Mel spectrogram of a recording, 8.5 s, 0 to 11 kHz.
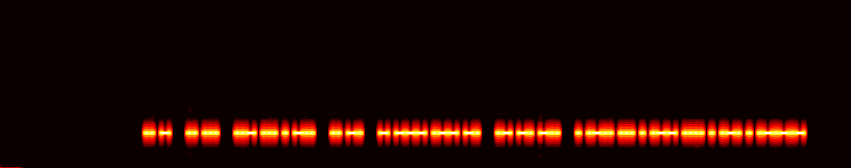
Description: Morse code, heard as a keyed tone, about 47 wpm, 700 Hz. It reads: IT IS USED IN TOWN AND ELSEWHERE.
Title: Sentences from Top 1600 Words 45wpm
